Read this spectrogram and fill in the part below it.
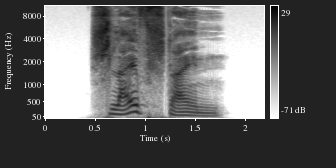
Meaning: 1. grindstone 2. whetstone, sharpening stone
- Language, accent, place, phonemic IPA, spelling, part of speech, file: German, Germany, Berlin, /ˈʃlaɪ̯fˌʃtaɪ̯n/, Schleifstein, noun, De-Schleifstein.ogg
